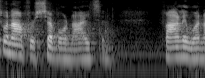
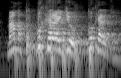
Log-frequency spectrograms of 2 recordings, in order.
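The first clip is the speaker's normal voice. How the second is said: put-on high, loud eager child; eager little girl; 9 semitones higher, 11 dB louder, faster than usual. Little girl asks mama for chores, high and eager. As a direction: bounce in as an excited child. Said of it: "the little girl says".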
